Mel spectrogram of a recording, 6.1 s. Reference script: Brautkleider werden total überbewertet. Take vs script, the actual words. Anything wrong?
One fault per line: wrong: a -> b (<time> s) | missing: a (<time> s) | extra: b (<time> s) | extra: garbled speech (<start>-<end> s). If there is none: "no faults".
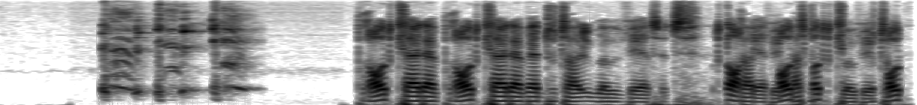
extra: brautkleider (3.0 s)
extra: garbled speech (4.8-6.1 s)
